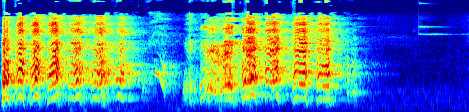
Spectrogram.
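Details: Bursts of hearty human laughter and giggling indoors, then silence; no animal sound.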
